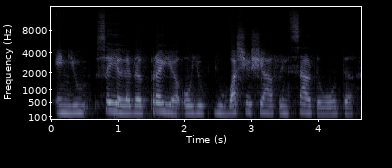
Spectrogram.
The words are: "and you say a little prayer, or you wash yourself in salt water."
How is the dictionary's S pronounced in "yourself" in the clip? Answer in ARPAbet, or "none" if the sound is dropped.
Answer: SH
